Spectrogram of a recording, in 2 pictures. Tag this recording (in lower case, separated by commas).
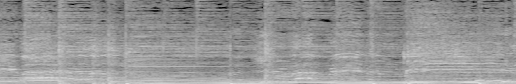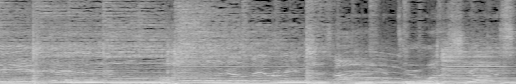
crowd, music, progressive rock, rock music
